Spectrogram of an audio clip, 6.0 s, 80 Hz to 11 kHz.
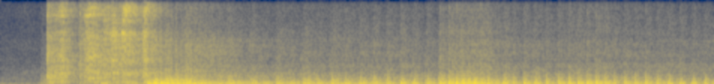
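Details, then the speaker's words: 2010 first-gen Honda CBR150R starting and idling: loud raspy popping exhaust note from a rusted-through hole in the muffler, to be patched; covering the hole changes the sound. "kebetulan kalau untuk motor ini ini kenampotnya kropos di bagian sini nanti kita perbaikin ya kita tambal ya"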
